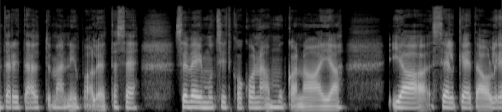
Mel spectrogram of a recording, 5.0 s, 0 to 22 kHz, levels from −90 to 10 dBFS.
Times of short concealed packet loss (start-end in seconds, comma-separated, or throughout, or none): none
